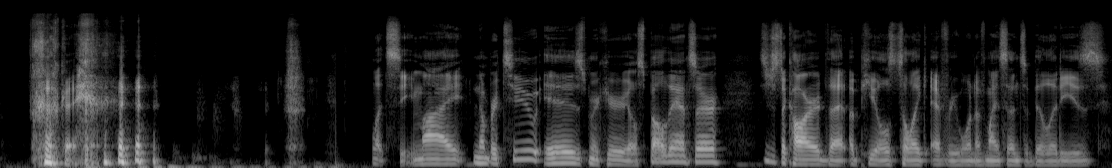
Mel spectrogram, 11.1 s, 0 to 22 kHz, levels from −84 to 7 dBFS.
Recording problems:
uneven, jittery; strongly; from 1.5 to 10 s

